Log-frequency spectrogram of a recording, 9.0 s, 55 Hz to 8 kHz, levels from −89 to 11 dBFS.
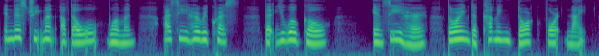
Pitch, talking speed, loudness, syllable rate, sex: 210 Hz, 155 wpm, -20 LUFS, 4.3 syllables/s, female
